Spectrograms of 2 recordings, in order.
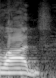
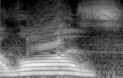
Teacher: अगर आप लिप्स को नहीं सटाएंगे वेरी निकलेगा। अब देखिए मुंह को चौड़ा कर देंगे तो वाज ऐसा ही बोलते हैं ना, वाज। अब देखिए अगर हम इसको मुंह को गोल करके ऊपर खींचेंगे तो वॉज हो जाएगा, वॉज। आपको फर्क नजर आ रहा है, वाज में देखिए मेरे मुंह का मूवमेंट।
